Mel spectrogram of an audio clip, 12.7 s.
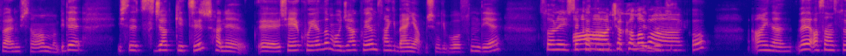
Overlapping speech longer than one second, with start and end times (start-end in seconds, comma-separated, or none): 8.6-10.3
